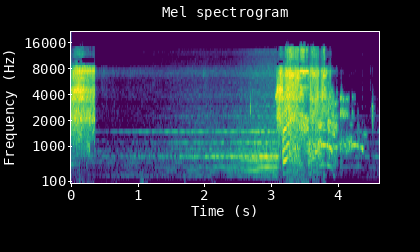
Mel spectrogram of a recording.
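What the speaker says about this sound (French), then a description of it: "C'était juste moi qui éternue." A person sneezes during a tabletop role-playing session: a sharp burst, then a longer, louder sneeze a few seconds later over a quiet room background.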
